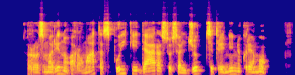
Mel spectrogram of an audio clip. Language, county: Lithuanian, Šiauliai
